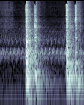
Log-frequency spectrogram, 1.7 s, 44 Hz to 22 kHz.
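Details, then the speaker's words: Barn-find Stern Wild Fyre pinball during solenoid test: a steady warbling wail runs nonstop behind solenoid thumps; solenoids 1–4 seem to work, and the source of the constant background noise is unknown. "I think those are working we've just got a trimmer that's constantly going in the background"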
